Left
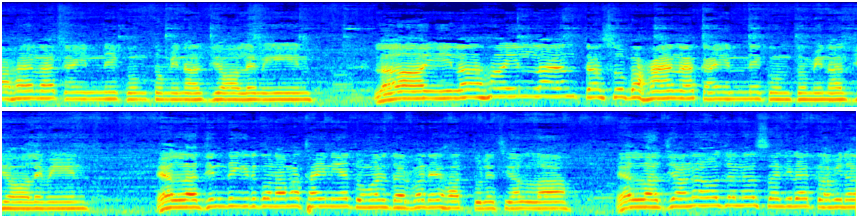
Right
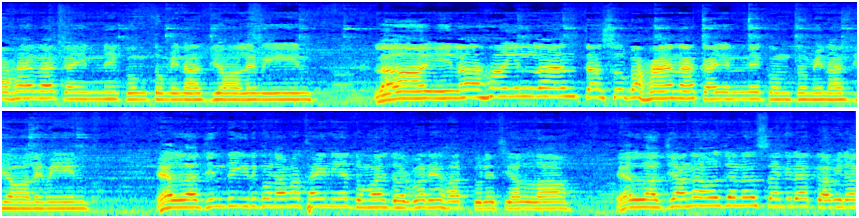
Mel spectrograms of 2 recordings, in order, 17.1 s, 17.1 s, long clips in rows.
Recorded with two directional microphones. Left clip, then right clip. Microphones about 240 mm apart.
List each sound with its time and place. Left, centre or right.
0.0 s mantra: right
8.0 s music: centre
10.1 s speech: centre; by 14.1 s left
14.7 s a sound: left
